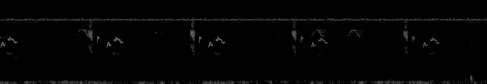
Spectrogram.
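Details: Sooty-headed bulbul during snare-stick bird catching; brief two- or three-note descending phrases repeated roughly every second, steady and even, with a persistent high whine behind them.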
